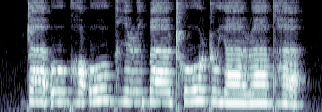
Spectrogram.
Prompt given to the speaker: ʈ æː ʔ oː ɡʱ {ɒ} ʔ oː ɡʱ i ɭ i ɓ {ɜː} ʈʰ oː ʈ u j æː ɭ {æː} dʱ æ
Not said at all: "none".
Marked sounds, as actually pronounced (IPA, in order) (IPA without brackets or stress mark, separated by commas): ɒ, æː, æː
